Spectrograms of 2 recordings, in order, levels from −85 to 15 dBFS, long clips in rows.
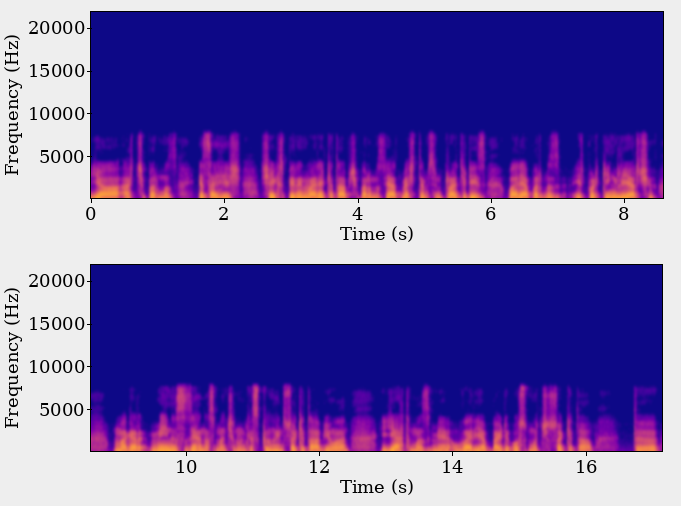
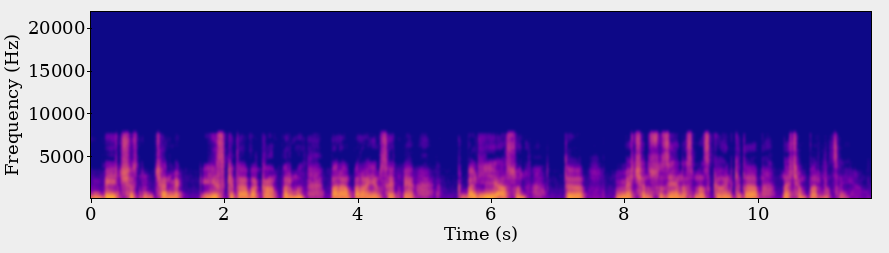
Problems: background sounds at intervals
